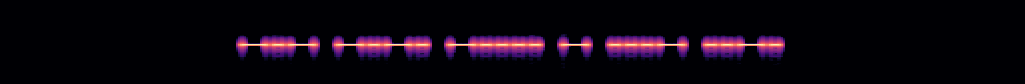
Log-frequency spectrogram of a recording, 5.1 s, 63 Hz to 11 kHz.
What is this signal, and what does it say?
Morse code, heard as a keyed tone, about 30 wpm, 700 Hz. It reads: KC6TVF
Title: USA Call Signs - 6 Characters - Repeated 2x - 30wpm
